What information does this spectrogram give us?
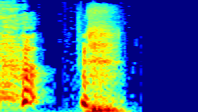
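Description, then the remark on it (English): Two short, rough throat-clearing coughs, the second one heavier and lower, separated by a brief pause with no talking. “stop coughing.”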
